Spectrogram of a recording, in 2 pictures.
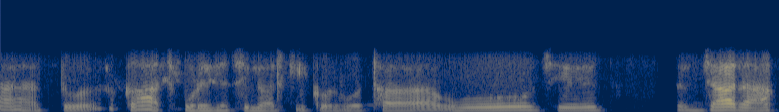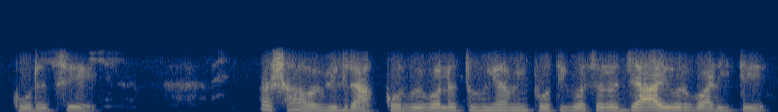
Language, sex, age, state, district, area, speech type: Bengali, female, 45-60, West Bengal, Dakshin Dinajpur, urban, conversation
